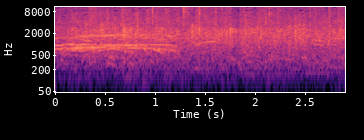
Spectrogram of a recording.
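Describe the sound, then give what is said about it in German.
A crowd claps steadily for those who have come forward to sing along with guitar, a dense wash of many hands at moderate loudness throughout, with faint cheering or voices mixed in near the start. “Ein Applaus für all diejenigen, die sich schon getraut haben.”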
